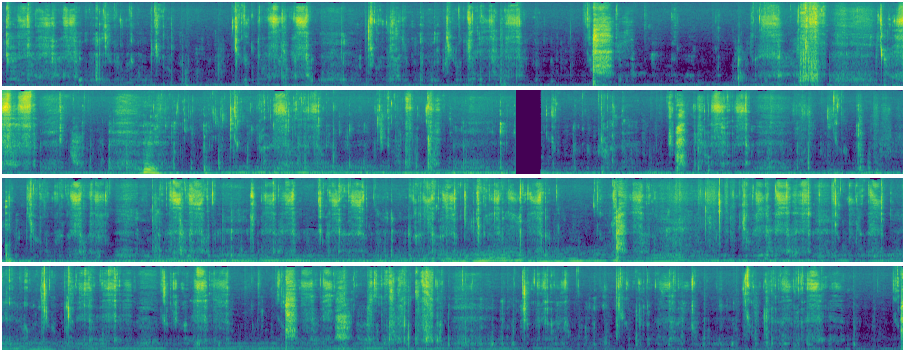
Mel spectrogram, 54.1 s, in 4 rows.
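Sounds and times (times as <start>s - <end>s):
wet chewing and lip smacks: 0.0s - 15.2s, 15.9s - 54.0s
sucking slurps: 11.1s - 54.0s.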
